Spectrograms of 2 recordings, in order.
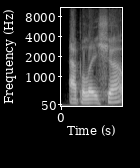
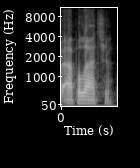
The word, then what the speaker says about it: Appalachia: of how we pronounce Appalachian then we'll give a kind of a brief description of what region we are talking about all right well north of the mason-dixon line most folks say Appalachia that's where I grew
